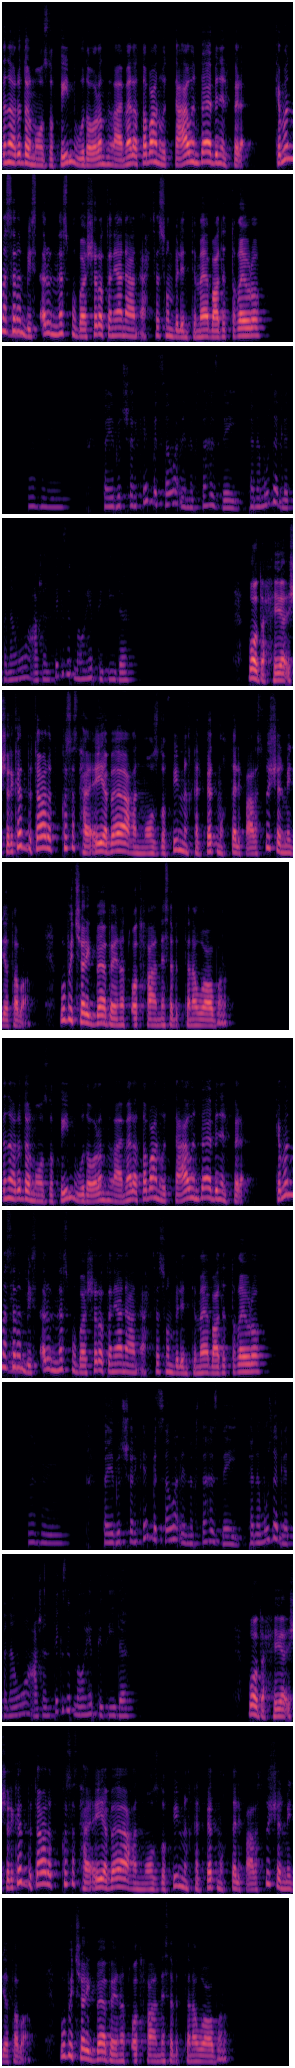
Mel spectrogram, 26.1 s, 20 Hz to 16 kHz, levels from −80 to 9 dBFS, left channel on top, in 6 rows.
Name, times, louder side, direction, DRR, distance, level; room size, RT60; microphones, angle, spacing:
voice 1, 0.0-3.6 4.1-8.2 16.8-22.2 22.7-25.2, left 3 dB, 30° left, 0.5 m, -29 dB
voice 2, 4.4-4.8 9.1-9.6 10.0-15.0 23.2-23.5, equal, 55° right, 1.4 m, -45 dB
16.0 x 15.0 x 2.3 m
head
